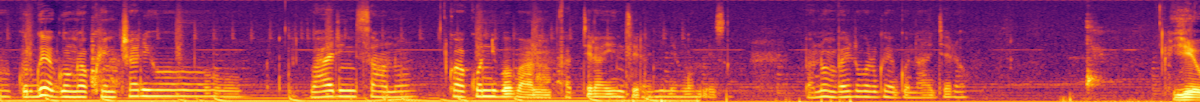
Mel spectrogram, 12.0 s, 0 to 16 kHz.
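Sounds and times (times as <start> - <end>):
man speaking: 11.6 - 12.0.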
